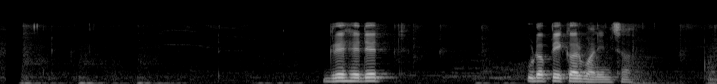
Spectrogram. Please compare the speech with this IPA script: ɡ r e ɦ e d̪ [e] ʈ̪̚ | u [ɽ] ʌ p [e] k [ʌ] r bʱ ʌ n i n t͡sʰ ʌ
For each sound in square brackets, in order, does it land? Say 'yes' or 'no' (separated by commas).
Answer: yes, yes, yes, yes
